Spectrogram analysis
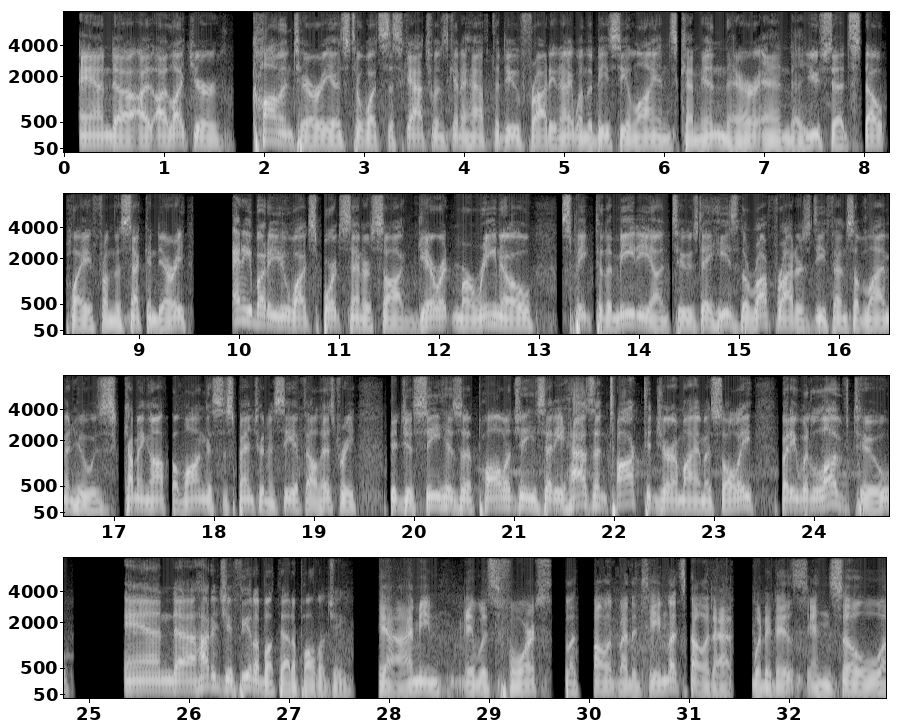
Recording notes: Live from the World Junior Quarter-Finals. Back for Week 2 LIVE from inside Rogers Place in Edmonton, Alberta - site of the 2022 World Junior (2.0) championships!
